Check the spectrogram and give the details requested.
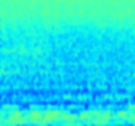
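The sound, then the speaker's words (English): Soft, steady rain patters on sails, a taut surface like canvas, a continuous drumming of drops with a low hum beneath, quiet and unbroken throughout. “and remember that it the rain starts to fall, uh, both on the sails, and you can hear it patter as well.”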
